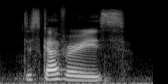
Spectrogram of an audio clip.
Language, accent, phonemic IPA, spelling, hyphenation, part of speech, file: English, US, /dɪsˈkʌvəɹiz/, discoveries, dis‧cov‧er‧ies, noun, En-us-discoveries.ogg
- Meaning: plural of discovery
